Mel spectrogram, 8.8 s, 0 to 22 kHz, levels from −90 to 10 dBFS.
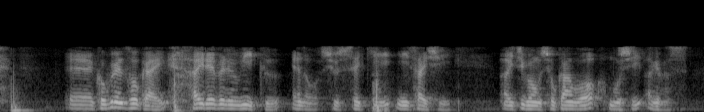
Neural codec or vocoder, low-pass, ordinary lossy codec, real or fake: none; 7.2 kHz; AAC, 16 kbps; real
